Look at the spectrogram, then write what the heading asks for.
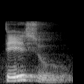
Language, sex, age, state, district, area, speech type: Sanskrit, male, 45-60, West Bengal, Hooghly, rural, spontaneous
